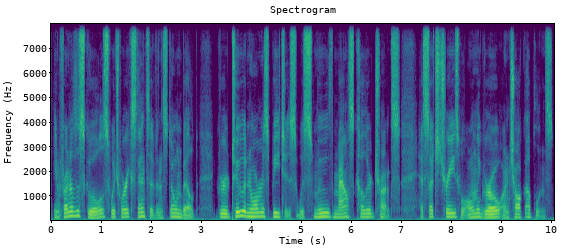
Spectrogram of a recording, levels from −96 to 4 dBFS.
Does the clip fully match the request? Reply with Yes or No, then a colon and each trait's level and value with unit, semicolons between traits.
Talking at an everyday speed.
Yes: average, 175 wpm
